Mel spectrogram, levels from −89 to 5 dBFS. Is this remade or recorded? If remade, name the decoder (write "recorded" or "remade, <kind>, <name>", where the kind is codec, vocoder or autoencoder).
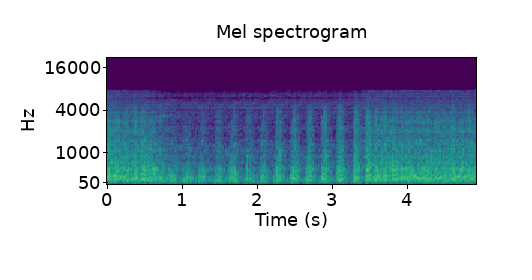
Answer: remade, vocoder, HiFi-GAN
